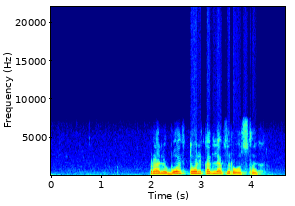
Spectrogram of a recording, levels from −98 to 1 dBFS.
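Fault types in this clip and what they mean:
Sample clock jitter: The converter's clock wanders, so samples land slightly early or late. From 2.68 s to the end, a faint hiss and roughness rides on the speech, strongest on loud, bright sounds. It sits roughly 45 dB below the signal.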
